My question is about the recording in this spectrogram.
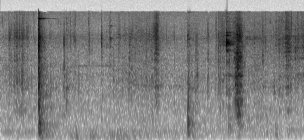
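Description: Metal blade prying and splitting the rotted wood of an old window sash: a few sharp cracks and scrapes, the loudest just after the start and a quick cluster of three in the second half. The wood is soft with rot and breaks away easily.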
